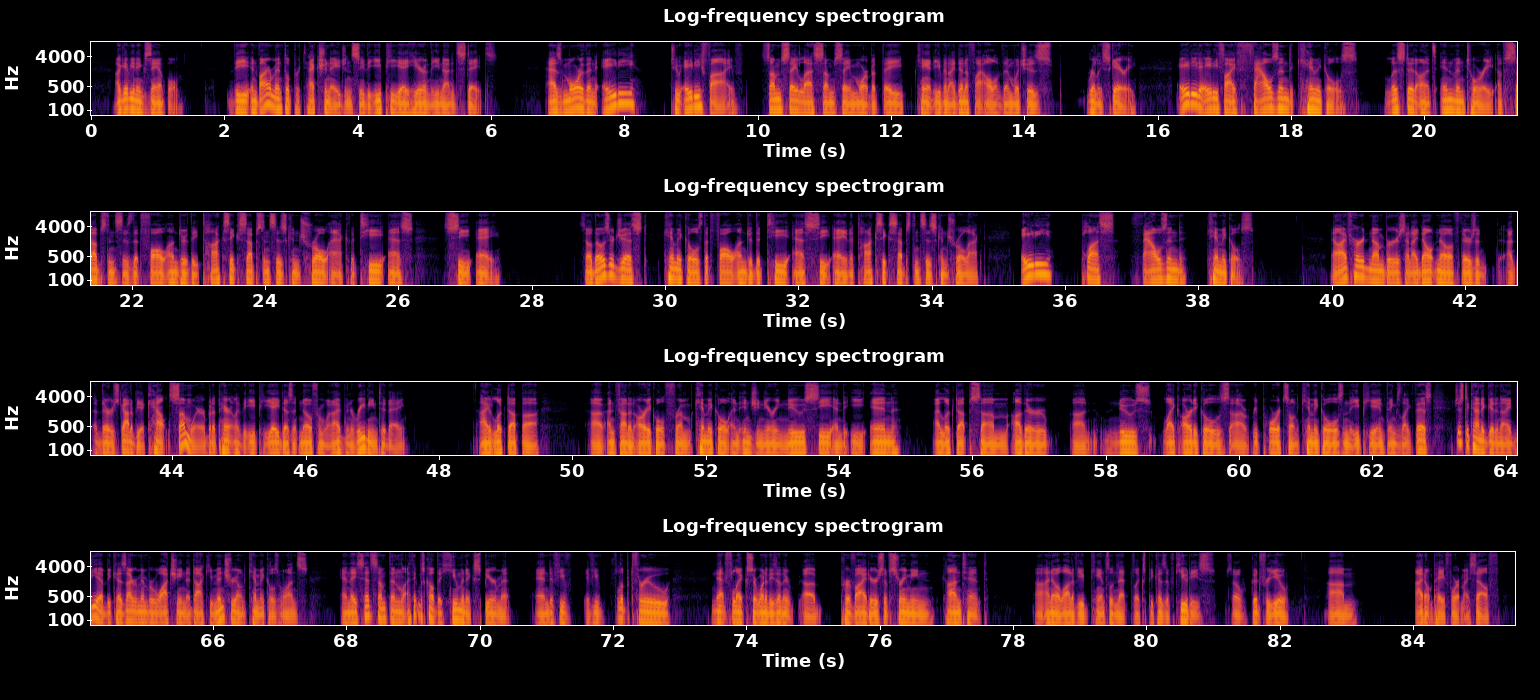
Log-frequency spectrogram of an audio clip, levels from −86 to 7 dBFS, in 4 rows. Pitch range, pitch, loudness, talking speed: 80-95 Hz, 85 Hz, -22 LUFS, 150 wpm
